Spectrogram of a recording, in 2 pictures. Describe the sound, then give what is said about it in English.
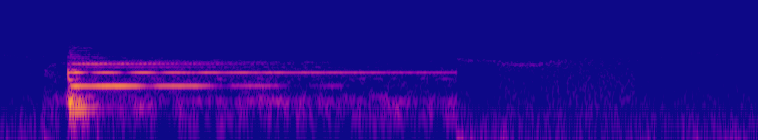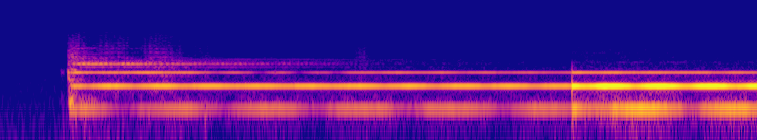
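A meditation bell is invited during a Buddhist dharma talk. It gives a clear, ringing stroke that fades over a few seconds. After a near-silent pause it is rung again, and a strong, sustained tone holds to the end. “So I will pause now and I will invite the bell.”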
